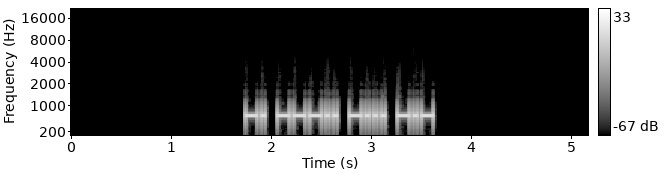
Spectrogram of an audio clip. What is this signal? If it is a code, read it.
Morse code, heard as a keyed tone, about 29 wpm, 700 Hz. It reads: N8BK
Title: USA Call Signs - 4 Characters - 30wpm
